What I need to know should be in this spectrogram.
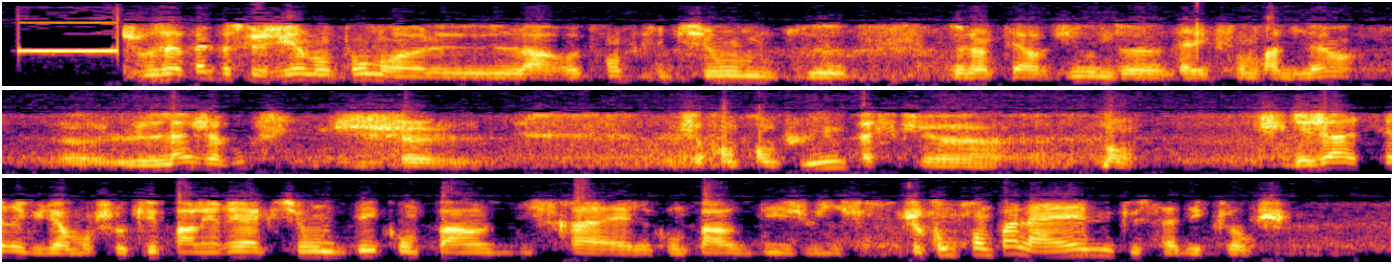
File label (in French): répondeur; Derapage Alexandre Adler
